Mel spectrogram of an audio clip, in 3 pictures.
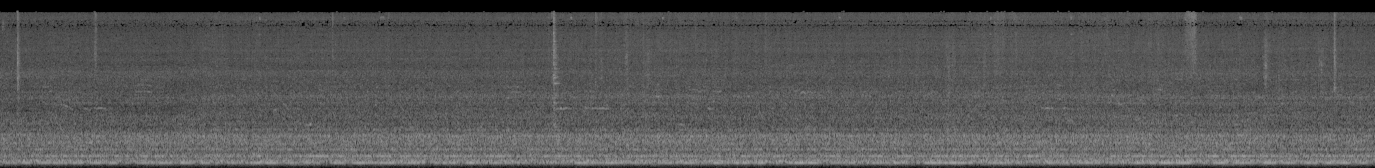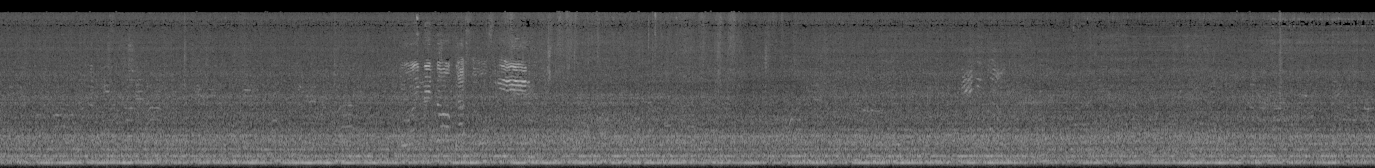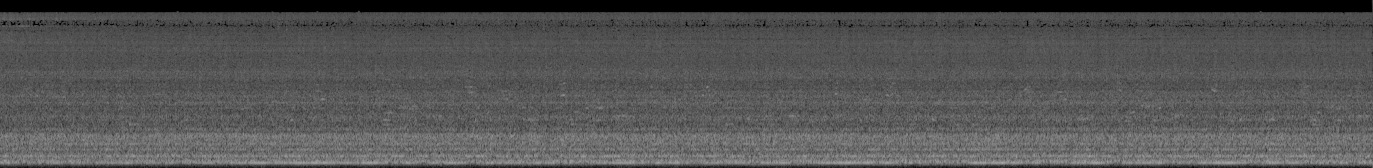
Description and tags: Grocery store freezer section
Freezer section at a grocery store
cold, fan, freezer, fridge, frozen, grocery, hum, ice, refrigerator, store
